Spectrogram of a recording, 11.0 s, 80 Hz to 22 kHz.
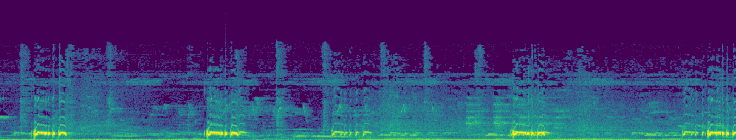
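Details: Local zebra doves singing a lot in a broken-voiced style, used to prompt mute or lazy birds to sing. A loud trilled cooing phrase comes about every 2.5 seconds, with fainter distant phrases between them and a low steady hum.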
